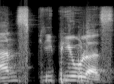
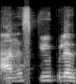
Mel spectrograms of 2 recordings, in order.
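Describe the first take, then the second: First: "আনস্ক্রুপুলাস" sounded out with pyu-las; correct pronunciation. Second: "আনস্ক্রুপুলাস" ending pu-les; common mispronunciation. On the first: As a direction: put a y glide in pu of আনস্ক্রুপুলাস. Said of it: "উচ্চারণটা correct হচ্ছে কি". (শুদ্ধ উচ্চারণে "আনস্ক্রুপুলাস", পিউলাস) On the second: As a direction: say আনস্ক্রুপুলাস with plain pu, no y glide. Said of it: "যদিও এটা উচ্চারণটা correct". (ভুল উচ্চারণে "আনস্ক্রুপুলাস") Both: Shown as a demonstration.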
